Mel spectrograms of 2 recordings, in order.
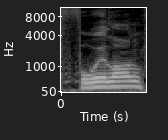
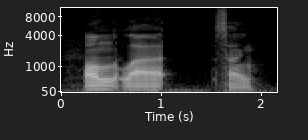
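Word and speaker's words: Aung La N Sang: Ung Lan. Oh, Sang. So you got it way off. – Yeah, I got it way off. Sorry, I was way off. – Ung La Sang.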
